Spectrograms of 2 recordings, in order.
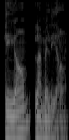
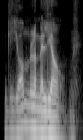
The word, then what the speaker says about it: Guillaume Le Million: Guillaume Lamillion. Guillaume le Mélian. Guillaume le Mélian. La star du disco, c'était un Français. If it doesn't rhyme, you're not pronouncing it right.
